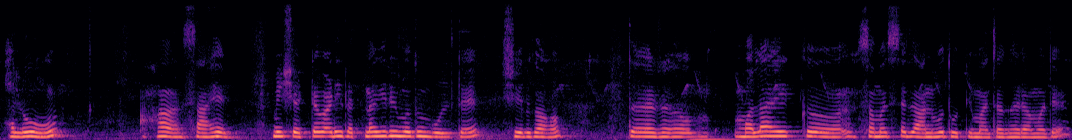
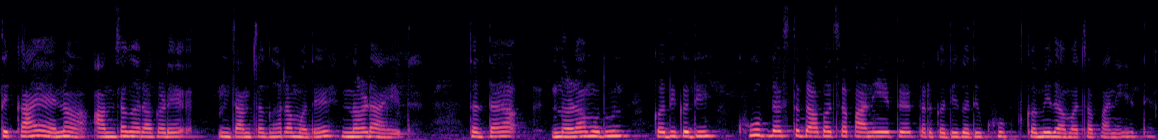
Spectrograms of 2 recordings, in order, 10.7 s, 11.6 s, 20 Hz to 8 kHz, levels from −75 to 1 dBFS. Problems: background sounds at intervals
